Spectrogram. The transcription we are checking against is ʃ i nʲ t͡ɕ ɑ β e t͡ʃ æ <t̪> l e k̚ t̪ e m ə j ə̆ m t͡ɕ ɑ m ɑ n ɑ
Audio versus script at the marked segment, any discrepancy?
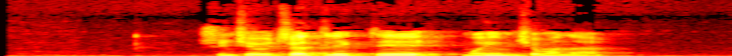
no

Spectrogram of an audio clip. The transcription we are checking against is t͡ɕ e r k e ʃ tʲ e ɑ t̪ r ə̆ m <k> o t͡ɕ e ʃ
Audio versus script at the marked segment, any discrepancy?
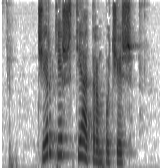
yes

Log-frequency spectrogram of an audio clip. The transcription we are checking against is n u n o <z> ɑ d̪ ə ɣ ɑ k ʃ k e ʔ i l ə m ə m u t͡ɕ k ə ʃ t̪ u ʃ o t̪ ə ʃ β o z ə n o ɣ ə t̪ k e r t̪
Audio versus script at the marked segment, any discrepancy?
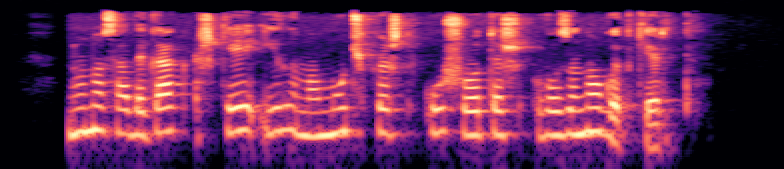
yes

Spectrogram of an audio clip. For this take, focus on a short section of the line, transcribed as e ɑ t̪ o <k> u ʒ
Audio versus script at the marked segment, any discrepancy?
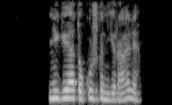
no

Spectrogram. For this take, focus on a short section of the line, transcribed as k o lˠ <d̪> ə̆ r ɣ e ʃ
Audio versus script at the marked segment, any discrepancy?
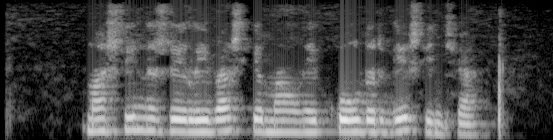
no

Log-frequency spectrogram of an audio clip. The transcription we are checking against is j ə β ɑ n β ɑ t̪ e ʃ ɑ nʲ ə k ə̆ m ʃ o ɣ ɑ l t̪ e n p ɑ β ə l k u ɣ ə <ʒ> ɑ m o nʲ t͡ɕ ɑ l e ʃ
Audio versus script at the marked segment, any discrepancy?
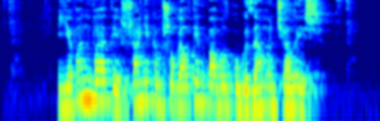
yes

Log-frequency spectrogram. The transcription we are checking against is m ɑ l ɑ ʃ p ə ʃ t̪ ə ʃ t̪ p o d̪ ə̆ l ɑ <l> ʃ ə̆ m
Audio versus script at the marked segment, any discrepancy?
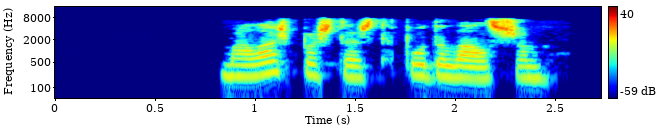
no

